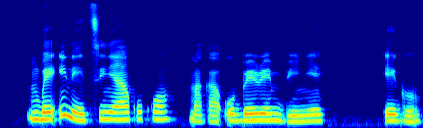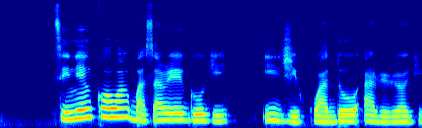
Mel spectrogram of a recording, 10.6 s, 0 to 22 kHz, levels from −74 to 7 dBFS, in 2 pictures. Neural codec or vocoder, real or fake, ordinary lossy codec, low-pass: autoencoder, 48 kHz, 128 numbers a frame, DAC-VAE, trained on Japanese speech; fake; none; 19.8 kHz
